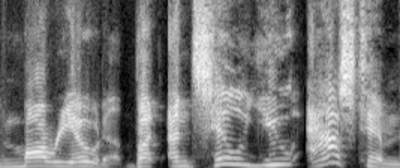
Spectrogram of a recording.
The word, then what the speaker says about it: Mariota: Say it right, Mariota.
